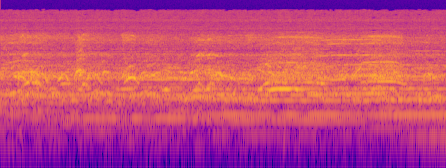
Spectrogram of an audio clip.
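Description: Many voices calling out at once, overlapping high wavering cries, over low sustained music notes.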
